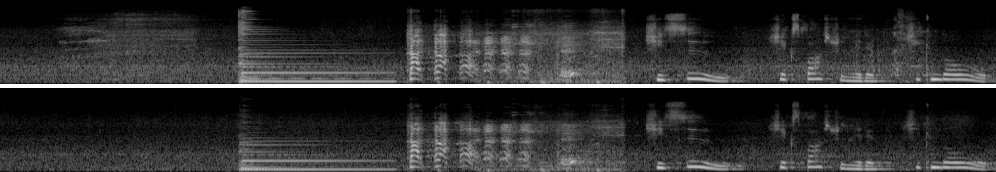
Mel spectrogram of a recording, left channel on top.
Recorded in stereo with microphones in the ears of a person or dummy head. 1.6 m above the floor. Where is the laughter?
20° left (ahead or behind), 0.8 m.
